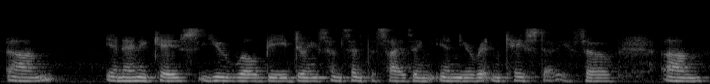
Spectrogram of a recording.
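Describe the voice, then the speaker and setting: Woman course instructor, pensive and halting, flat intonation, unhurried pace, muffled lo-fi audio, informal class update. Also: low voice. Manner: hesitant, pausing, thinking as she speaks. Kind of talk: informal recorded class announcement.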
